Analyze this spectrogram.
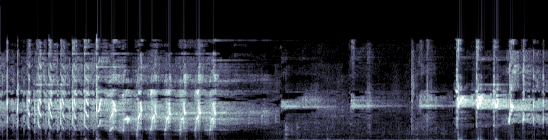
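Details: Lovebird, fighter type, used as a lure to set other lovebirds singing: a short burst of rapid shrill chattering, a pause, then scattered high squeaky notes and low thumps.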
